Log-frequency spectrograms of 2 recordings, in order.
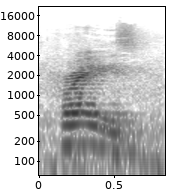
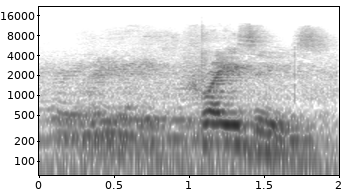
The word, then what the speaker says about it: praise: Praise. Các bạn nghe chữ S, E phát âm là sợ giờ. Praise. Giờ. Cho nên số nhiều sẽ đọc là praises.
